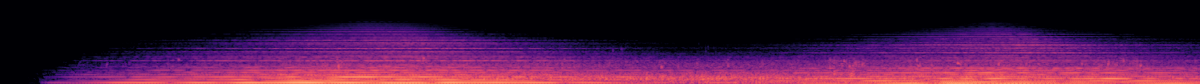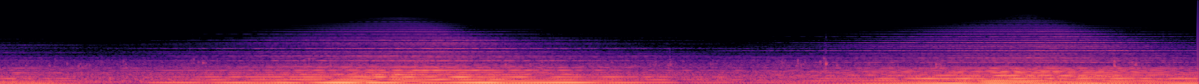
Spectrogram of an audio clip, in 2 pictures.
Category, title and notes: Music > Multiple instruments
Ancient Waters (Title Screen Theme)
aquatic-ambient-music, ocean-music, water-level-theme, water-ambience, water-level-music, ocean-ambience, ocean-biome-music, water-biome-theme, ocean-biome-music-theme, water-biome, ocean-exploration-theme, watery-ambience, aquatic-ambience, peaceful-water-ambience, water-music, ambient-music, soothing-ocean-ambience, watery-ambient-music, ocean-exploration-music, water-level-musical-theme, ocean-music-theme, ocean-biome-ambience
